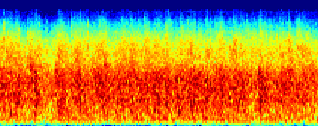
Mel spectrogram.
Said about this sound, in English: Let's give Governor Cuomo a big round of applause.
